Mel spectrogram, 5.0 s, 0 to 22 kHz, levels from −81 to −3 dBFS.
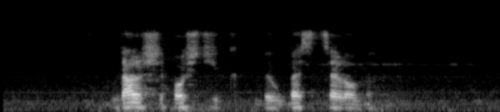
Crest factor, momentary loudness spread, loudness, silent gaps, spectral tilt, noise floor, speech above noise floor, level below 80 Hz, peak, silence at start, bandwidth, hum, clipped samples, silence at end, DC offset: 24 dB; 19 LU; -26 LUFS; none; -4.5 dB/octave; -61 dBFS; 36 dB; -60 dBFS; -4 dBFS; 1.15 s; 8.4 kHz; none; under 0.1%; 1.3 s; under 0.1%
